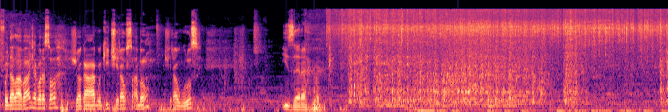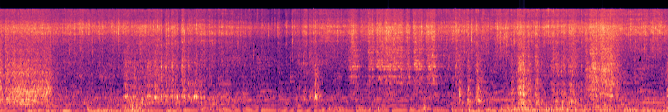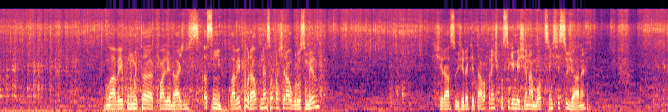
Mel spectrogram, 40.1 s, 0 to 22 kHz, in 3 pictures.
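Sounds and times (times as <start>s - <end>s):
garden hose spraying water: 6.4s - 40.0s.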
